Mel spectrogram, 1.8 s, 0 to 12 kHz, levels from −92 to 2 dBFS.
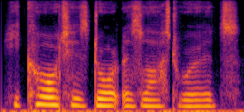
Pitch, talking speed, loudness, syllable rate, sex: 200 Hz, 195 wpm, -16 LUFS, 4.1 syllables/s, female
